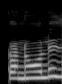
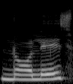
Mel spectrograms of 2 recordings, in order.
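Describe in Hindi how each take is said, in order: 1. n से पहले एक k ध्वनि बोली जाती है। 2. शब्द सीधे n ध्वनि से शुरू होता है। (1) "इसको हम कनॉलेज नहीं पढ़ते हैं" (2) "नॉलेज पढ़ते हैं"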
